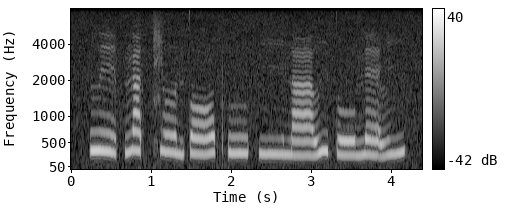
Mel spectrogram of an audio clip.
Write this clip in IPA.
ʋ eː˧˩ p̚ ŋ a˧ t̚ t͡ɕ ɤː˧˩ n t̪ ɔː˩˧ pʰ uː˩ f iː˩ n aː˩ ʋ i˧ t̪ oː˩ ŋ ɛː˧˩ l i˧˥

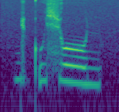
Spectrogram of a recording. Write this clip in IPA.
ɡ i̤ kʷʼ e̤ ɕ oː ɲ

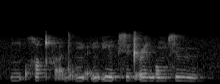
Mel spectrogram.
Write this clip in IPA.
ʎ o̰ χ ʌ qʰ ɛ̰ d ɔ̰ m ɛ̰ m ḭ j ĩ p s ʉ d ɔ̰ ɭ i w ɔ m s ʉ

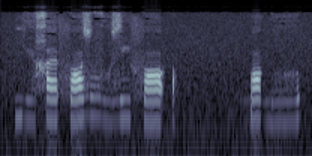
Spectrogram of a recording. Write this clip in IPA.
j e̤ χ æ f ɒ z v o̤ z i f ɒ ʔ | ɡ͡b ɒ ɡ͡b o̤

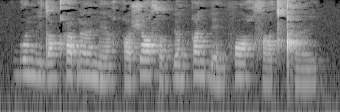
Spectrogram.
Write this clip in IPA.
ɡʷ e˥ m i˧ d o˧ qʰ y˧ ɓ œ̃ː˧ n ẽː˩ χ q o˩ ʃ iː˥ sˤ y˩ d ɗ œ˧ n q i˥ n ɗ e˩ n f ɔː˧ χ sˤ aː˩ t ǃʰ œ̃˩ i̯

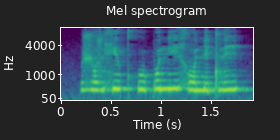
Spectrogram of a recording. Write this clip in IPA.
ʒ o˨ z xʲ e˦ kʷʰ ɯ˨ p o˦ nʲ j i˦ x o˨ nʲ ɑ˨ tʲ ð i˦

